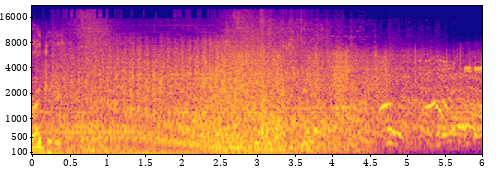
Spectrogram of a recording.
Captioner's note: aircraft humming and crushing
